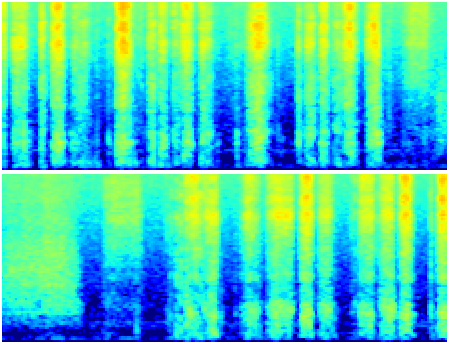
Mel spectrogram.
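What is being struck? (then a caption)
Ballpoint pen on thin notebook paper. A fine-tipped plastic ballpoint pen scratches across a thin lined page of a paperback notebook lying flat on a surface, writing Korean cursive. Short, bright scratchy strokes come in quick bursts, with a softer, continuous stroke in the middle.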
